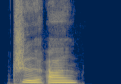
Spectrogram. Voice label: "治安", Chinese

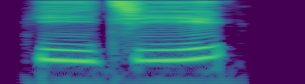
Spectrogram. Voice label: "以及", Chinese

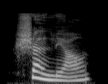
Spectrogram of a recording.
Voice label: "善良", Chinese

